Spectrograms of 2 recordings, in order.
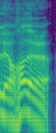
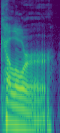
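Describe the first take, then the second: First: It is said with a French accent. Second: It is said with an American accent.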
